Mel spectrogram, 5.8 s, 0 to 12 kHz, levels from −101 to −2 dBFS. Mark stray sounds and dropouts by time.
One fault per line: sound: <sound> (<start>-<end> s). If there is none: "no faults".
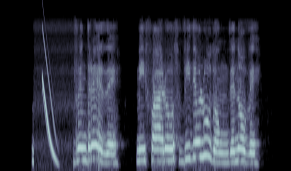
sound: chirp (0.8-1.2 s)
